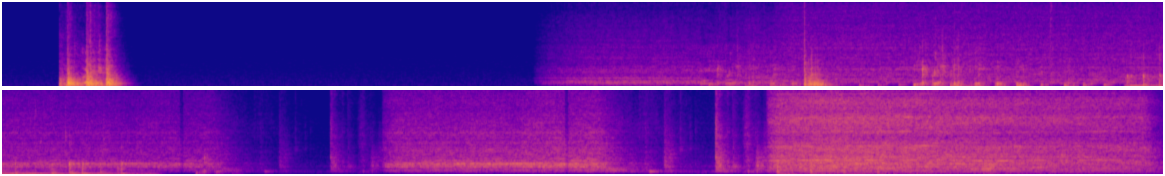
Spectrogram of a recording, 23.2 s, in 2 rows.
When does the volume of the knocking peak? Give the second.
1 s.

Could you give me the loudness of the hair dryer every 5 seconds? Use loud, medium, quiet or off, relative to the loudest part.
off, quiet, quiet, loud, loud.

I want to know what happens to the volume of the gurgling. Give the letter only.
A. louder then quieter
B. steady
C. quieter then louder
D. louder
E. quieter
A.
